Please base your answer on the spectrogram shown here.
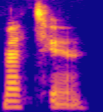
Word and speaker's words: Mattoon: That's correct, Mattoon. All right, Mattoon rhymes with other things I won't say out loud, but spittoon.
